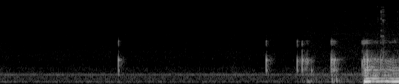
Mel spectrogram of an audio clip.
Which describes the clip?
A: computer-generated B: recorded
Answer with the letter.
B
